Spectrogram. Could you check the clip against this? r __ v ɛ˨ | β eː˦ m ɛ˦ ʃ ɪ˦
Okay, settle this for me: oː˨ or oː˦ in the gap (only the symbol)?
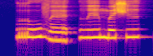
oː˦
